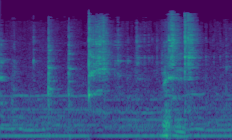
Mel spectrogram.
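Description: Metal kitchen utensils clinking against cookware several times, with short ringing clinks near the middle and a longer run of them near the end, over a steady low hum.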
